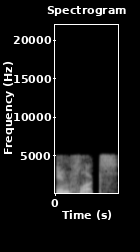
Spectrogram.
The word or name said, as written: influx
